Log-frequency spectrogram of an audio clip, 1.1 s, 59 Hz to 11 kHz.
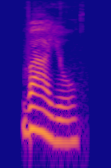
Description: Ääntäminen
Synonyymit mangeoire auget oiseau sarcophage nau Ääntäminen France: IPA: [oʒ] Haettu sana löytyi näillä lähdekielillä: ranska Käännös Ääninäyte 1. vályú Suku: f .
